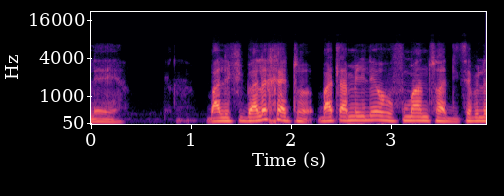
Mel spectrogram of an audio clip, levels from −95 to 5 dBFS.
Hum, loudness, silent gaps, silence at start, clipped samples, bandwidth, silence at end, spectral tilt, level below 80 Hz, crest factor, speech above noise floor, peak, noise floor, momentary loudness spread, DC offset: none; -23 LUFS; none; 0 s; under 0.1%; 7 kHz; 0 s; -8 dB/octave; -54 dBFS; 16 dB; 35 dB; -8 dBFS; -57 dBFS; 6 LU; under 0.1%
